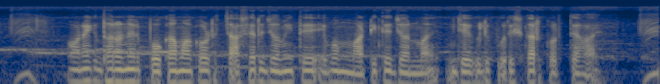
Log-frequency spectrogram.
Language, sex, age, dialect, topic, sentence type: Bengali, male, 25-30, Standard Colloquial, agriculture, statement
